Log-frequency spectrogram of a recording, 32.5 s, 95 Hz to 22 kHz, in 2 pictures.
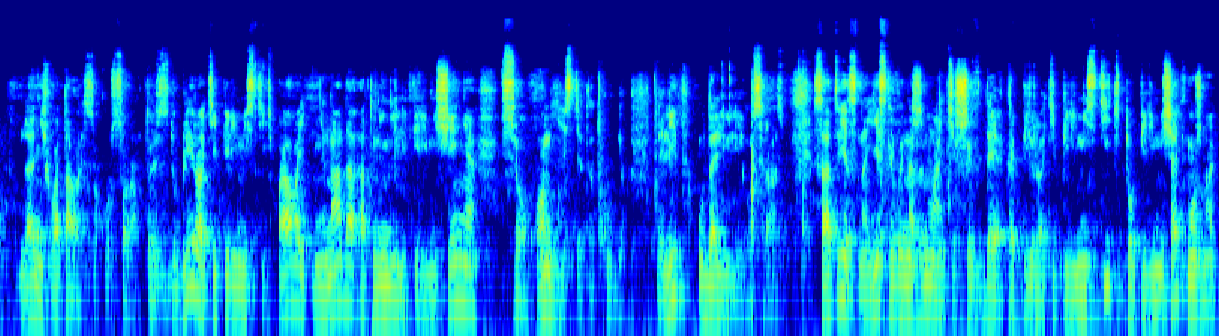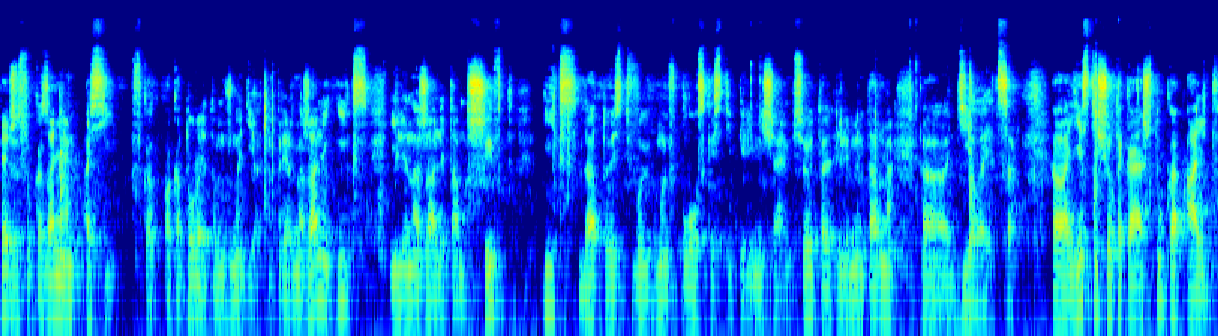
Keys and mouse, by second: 8.6 Delete, 9.6 click, 12.5 shift+d, 27.8 g, 31.2 shift+middle drag.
